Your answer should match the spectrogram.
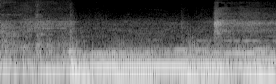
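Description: A band's music comes in about half a second in: deep, sustained low bass tones with a sharp hit near the end, as the song gets under way after its spoken intro.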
